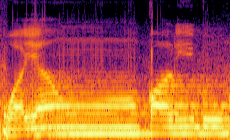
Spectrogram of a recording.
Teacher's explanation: di situ ada nun sukun ketemu dengan huruf qaf. Ya, maka dibaca samar.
